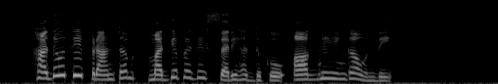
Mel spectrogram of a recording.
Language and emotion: Telugu, neutral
